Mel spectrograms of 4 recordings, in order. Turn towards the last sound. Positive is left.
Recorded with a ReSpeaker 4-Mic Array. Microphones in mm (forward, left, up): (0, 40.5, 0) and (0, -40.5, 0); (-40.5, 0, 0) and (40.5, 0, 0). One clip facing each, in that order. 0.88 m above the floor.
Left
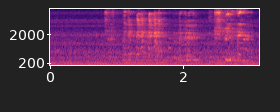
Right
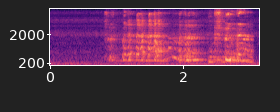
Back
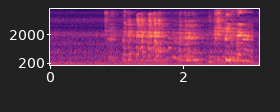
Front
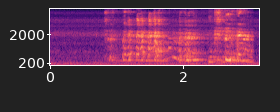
turn(degrees=-70)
